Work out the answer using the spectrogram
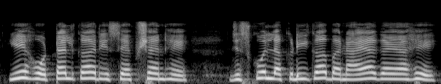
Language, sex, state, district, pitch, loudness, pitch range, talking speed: Hindi, female, Madhya Pradesh, Bhopal, 250 Hz, -13 LUFS, 235-270 Hz, 150 wpm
